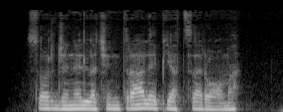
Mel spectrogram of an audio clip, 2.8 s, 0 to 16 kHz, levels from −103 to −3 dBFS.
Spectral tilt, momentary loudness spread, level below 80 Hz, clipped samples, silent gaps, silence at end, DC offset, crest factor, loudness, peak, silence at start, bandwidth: -8.5 dB/octave; 8 LU; -60 dBFS; under 0.1%; none; 0.45 s; under 0.1%; 14 dB; -34 LUFS; -20 dBFS; 0.3 s; 11 kHz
